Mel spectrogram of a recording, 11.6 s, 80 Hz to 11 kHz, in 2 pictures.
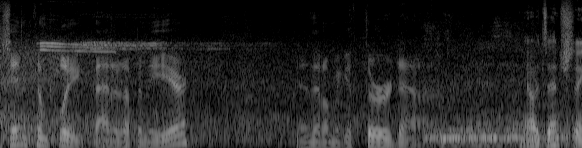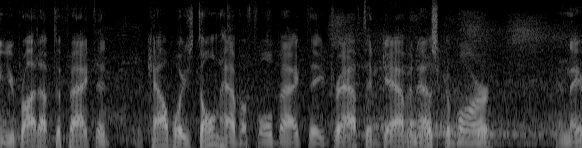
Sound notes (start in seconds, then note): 5.0 pa announcement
